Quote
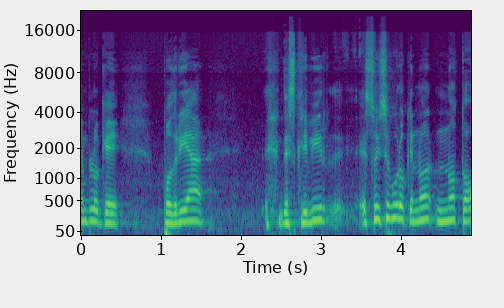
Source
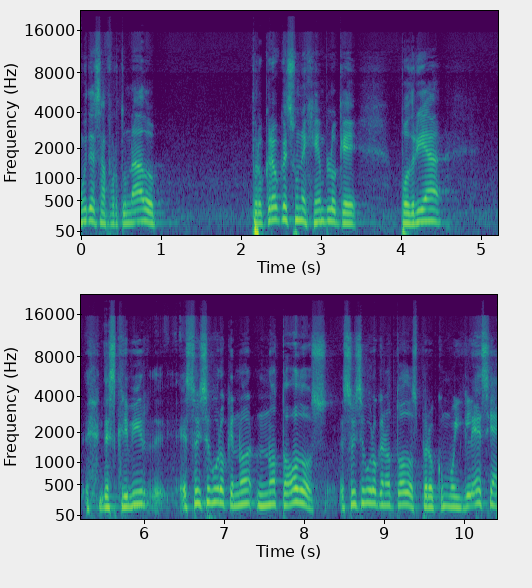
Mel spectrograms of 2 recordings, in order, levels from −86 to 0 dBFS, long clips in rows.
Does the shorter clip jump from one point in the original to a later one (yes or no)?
no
